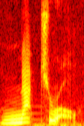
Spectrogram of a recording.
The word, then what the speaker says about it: natural: You would say natural, natural.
